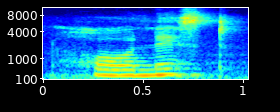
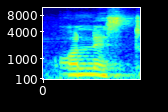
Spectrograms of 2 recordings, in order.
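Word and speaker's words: honest: Okay, तो इसमें हमारा H साइलेंट है, ये ह का जो होता है साउंड हॉनेस्ट नहीं कहा जाता, ऑनेस्ट कहा जाता है।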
